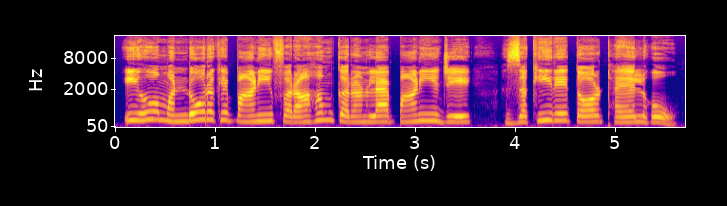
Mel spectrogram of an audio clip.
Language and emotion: Sindhi, neutral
